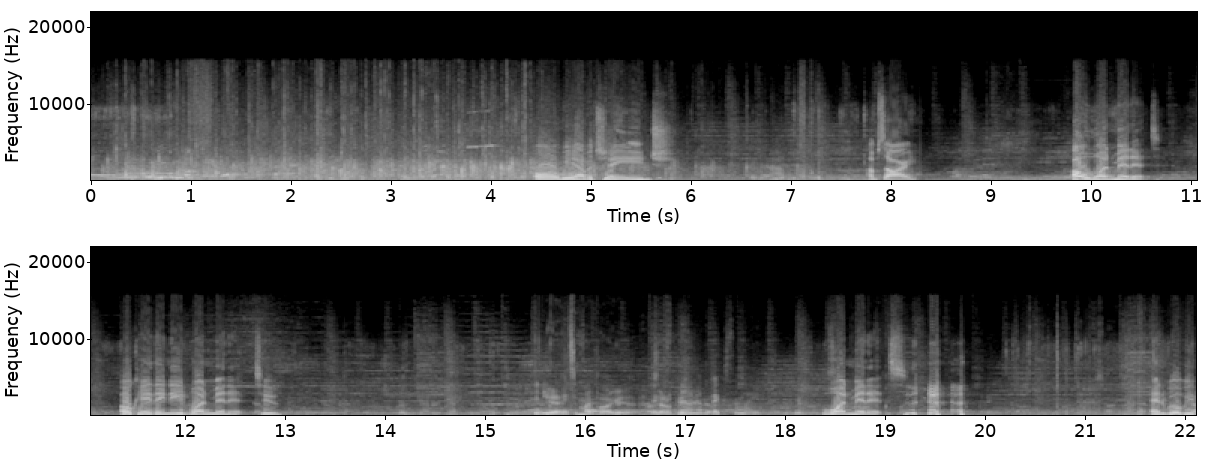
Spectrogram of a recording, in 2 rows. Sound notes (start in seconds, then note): 0.0 audience applauding; 3.4 audience cheering; 19.1 laughing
